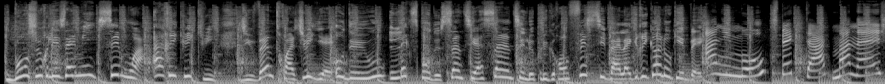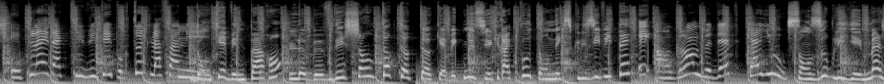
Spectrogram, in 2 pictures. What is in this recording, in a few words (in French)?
Pub radio; expo saint hyacinthe; satq; congres 2015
